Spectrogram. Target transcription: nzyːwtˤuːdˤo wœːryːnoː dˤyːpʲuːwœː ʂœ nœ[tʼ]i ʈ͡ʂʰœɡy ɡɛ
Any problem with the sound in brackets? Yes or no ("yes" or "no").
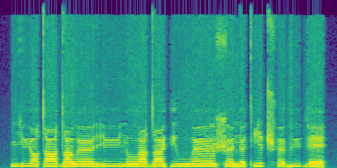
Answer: no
